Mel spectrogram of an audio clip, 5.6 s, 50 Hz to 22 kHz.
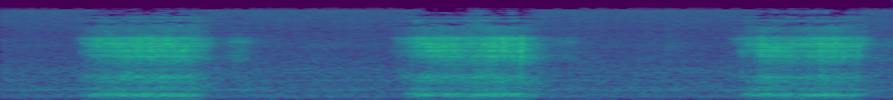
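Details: Loud, regular rattling snores on each breath in, about 29 a minute, with quieter breaths out between them over a steady background hiss; snoring.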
